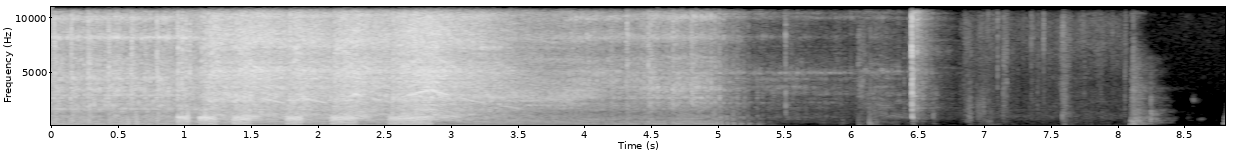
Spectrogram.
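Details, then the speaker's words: 2023 Stihl MS500i 79cc fuel-injected chainsaw, after a new NGK CMR6H plug: crisp revs rise and fall about twice a second with clean pickup and no bogging, then it shuts off. The flooding has cleared and it runs healthy. "there this 500i runs. Just had to clear its throat out. Was pretty flooded."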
